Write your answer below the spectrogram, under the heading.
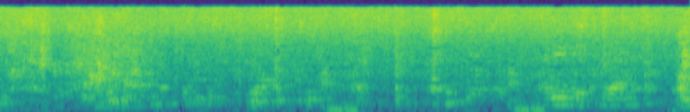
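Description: Salad leaves being washed by hand and rinsed in a basin of water, with continuous sloshing and splashing and occasional heavier plunges, steady throughout.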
